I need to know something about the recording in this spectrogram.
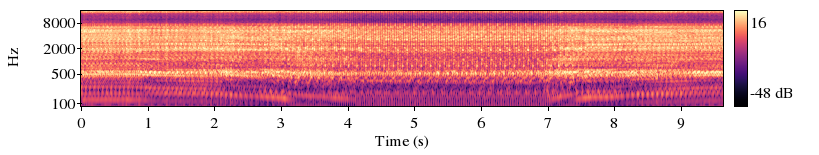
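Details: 2007 VW Golf Trendline 1.9 diesel (BLS, 77 kW/105 PS, 240,050 km) starts and idles with a loose, uneven metallic rattle about three per second over the clatter, from a defective dual-mass flywheel.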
